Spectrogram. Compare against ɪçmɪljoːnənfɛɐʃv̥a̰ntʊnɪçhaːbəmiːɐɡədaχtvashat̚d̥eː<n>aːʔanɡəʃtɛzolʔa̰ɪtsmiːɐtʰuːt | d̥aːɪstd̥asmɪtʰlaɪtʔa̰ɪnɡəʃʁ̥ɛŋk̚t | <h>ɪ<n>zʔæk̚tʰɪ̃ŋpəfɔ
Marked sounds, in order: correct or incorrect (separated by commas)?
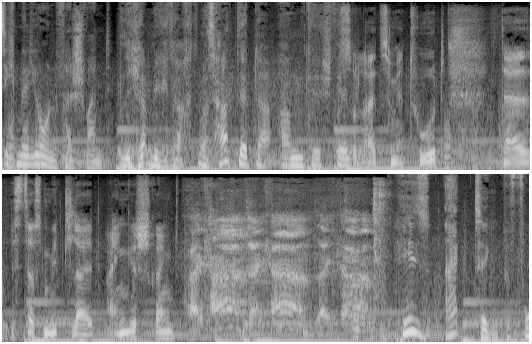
incorrect, correct, incorrect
